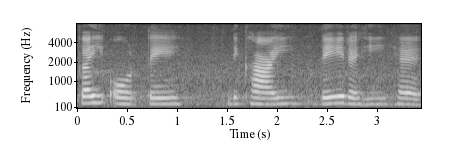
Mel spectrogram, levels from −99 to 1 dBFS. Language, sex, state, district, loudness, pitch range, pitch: Hindi, female, Haryana, Jhajjar, -19 LUFS, 205-220 Hz, 210 Hz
